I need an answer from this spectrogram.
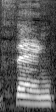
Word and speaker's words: thing: If I have a thing for you, and it's spelled T-H-I-N-G, but the pronunciation is ang, thang, T-H-A-N-G.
